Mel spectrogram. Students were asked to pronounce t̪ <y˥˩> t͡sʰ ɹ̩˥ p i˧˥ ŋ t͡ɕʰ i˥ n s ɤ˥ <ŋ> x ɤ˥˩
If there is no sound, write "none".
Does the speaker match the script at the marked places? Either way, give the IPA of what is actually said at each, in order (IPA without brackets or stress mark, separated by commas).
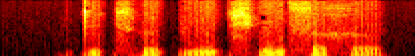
y˥˩, none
